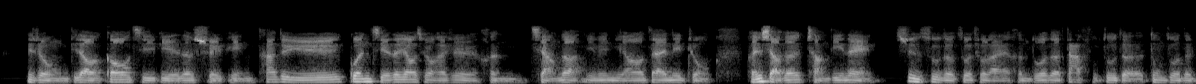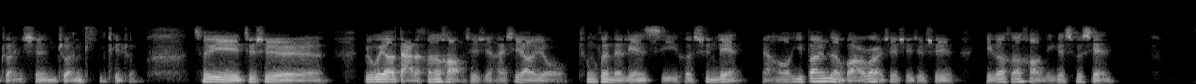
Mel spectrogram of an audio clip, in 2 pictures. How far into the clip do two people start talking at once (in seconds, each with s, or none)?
none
